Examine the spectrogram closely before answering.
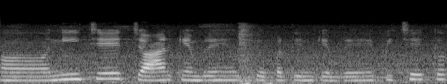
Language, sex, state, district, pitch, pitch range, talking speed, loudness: Hindi, female, Madhya Pradesh, Dhar, 195 Hz, 185-230 Hz, 160 wpm, -18 LUFS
